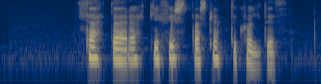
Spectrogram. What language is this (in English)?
Icelandic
